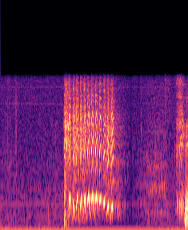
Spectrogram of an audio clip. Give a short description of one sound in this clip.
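A small electric motor whirs loudly at high speed for a moment.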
